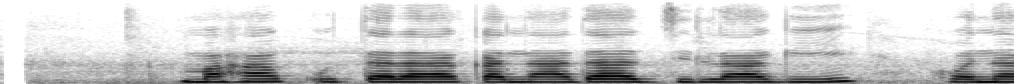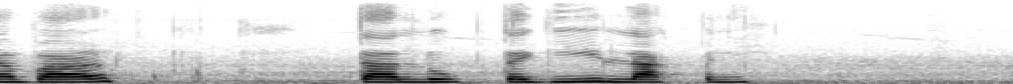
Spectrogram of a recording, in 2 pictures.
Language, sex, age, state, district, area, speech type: Manipuri, female, 18-30, Manipur, Kangpokpi, urban, read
